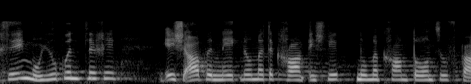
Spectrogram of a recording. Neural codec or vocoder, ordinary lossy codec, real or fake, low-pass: codec, 16 kHz, 1 kbps, X-Codec, HuBERT features, trained on balanced general audio; none; fake; none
